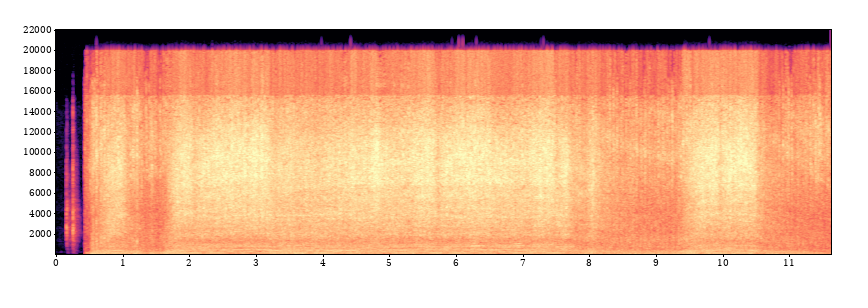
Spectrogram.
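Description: A Monster Energy monster truck engine roars loudly and close for the whole stretch, its pitch rising and dipping through several revs and throttle swells with no talk.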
